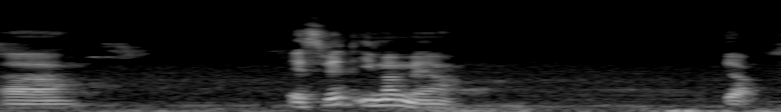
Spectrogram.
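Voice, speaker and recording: A man speaks with noticeable background noise. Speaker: emigrant vlogger. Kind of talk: casual Q&A chat.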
